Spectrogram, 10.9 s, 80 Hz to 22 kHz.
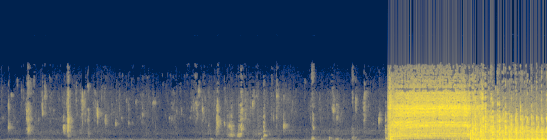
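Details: Volvo Penta 2002 diesel from a 1987 Liberty Yachts Pied Piper 28 sailboat, cold, after repair (shims corrected, fuel bled; possibly slight air remaining): silence with drips, then starts and settles into steady even clatter without misses; normal running.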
